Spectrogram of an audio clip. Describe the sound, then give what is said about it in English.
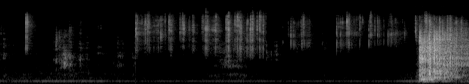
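Hard plastic eight-sided dice (D8s) clatter as a handful is grabbed and jostled, then rattled in a burst of clicks, ending in a loud, busy tumble as they're rolled onto a surface for a damage roll. “Let me just grab some D8s.”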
